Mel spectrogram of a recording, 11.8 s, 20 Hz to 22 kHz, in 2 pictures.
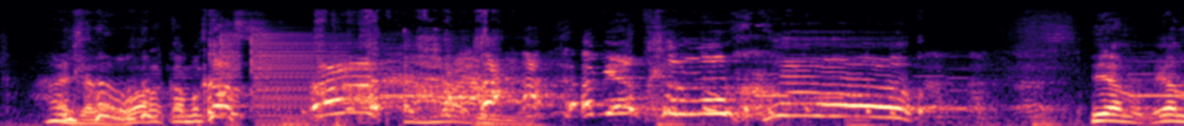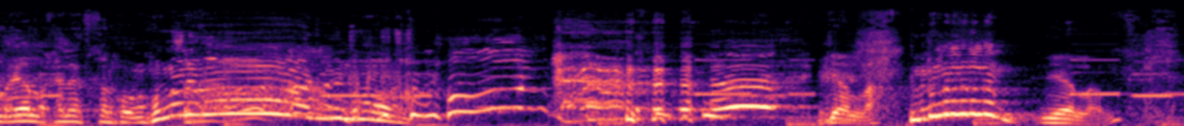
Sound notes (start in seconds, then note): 1.7 all laughing; 6.5 mumbling and laughing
